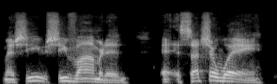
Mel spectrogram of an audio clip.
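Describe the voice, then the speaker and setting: A man's voice: mid-range voice, expressive, measured pace, bright, forceful tone, no echo. A young adult man, a podcast guest, telling a personal story in casual conversation with many restarts.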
